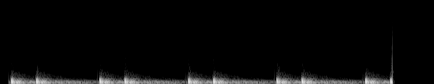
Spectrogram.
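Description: Heartbeat sound effect: five paired low lub-dub thumps, a little under a second apart, cutting off abruptly near the end.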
